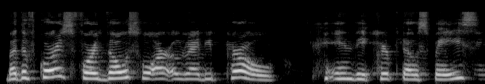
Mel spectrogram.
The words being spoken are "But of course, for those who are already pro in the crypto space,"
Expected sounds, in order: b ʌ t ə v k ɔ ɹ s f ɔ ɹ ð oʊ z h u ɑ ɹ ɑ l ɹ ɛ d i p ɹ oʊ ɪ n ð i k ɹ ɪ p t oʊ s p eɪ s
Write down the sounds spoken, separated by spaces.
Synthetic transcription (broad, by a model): b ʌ t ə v k ɔ ɹ s f ɔ ɹ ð oʊ s h u ɑ ɹ ɑ l ɹ ɛ d i p ɹ oʊ ɪ n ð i k ɹ ɪ p t oʊ s p eɪ s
